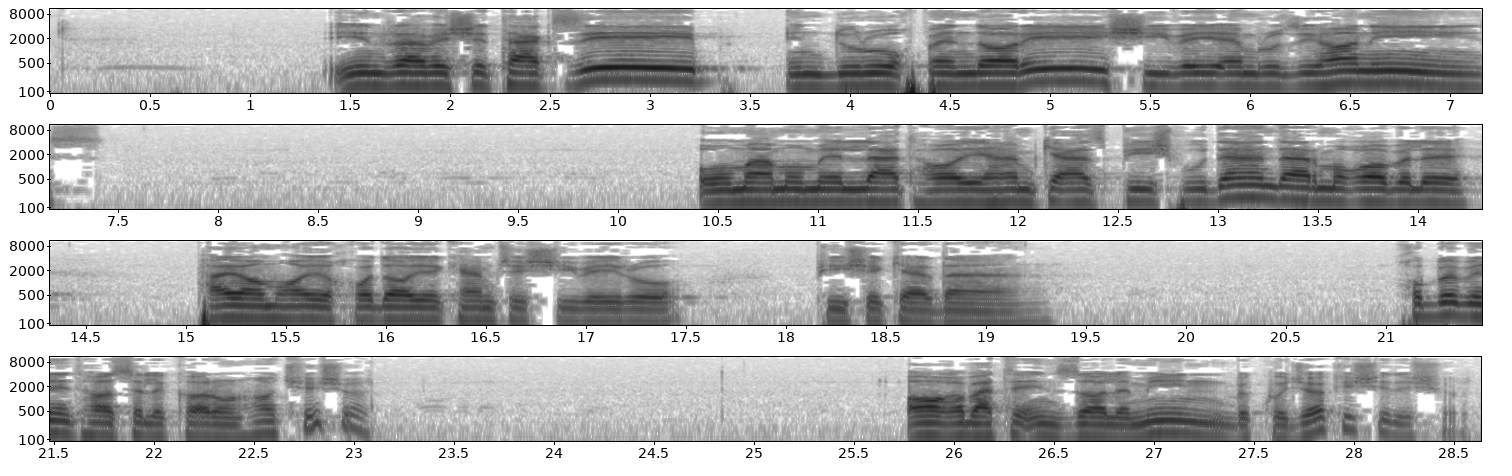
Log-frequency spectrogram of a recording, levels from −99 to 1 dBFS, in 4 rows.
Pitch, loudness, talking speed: 130 Hz, -22 LUFS, 90 wpm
